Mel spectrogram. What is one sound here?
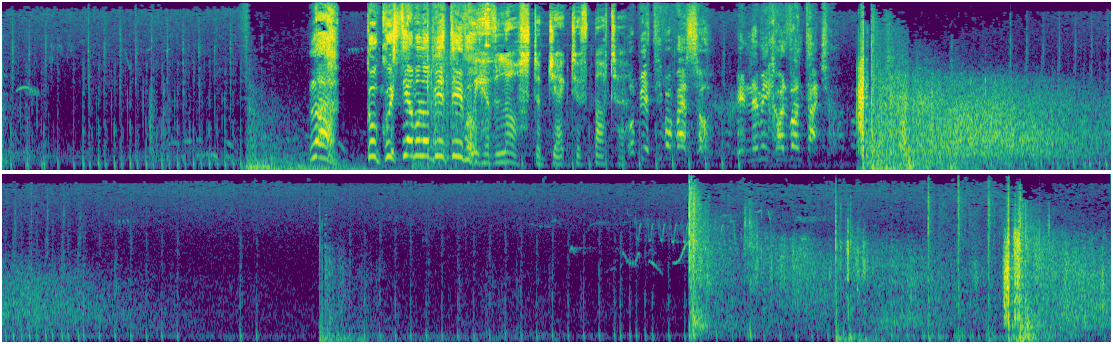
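Gunfire crackles in quick bursts.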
